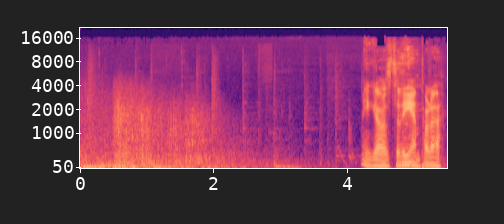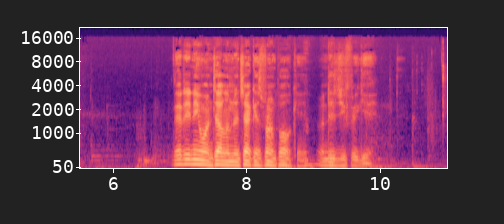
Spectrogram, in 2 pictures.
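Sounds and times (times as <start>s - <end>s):
massive distant explosion: 0.0s - 3.6s
speech: 4.2s - 5.5s, 6.9s - 10.0s.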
